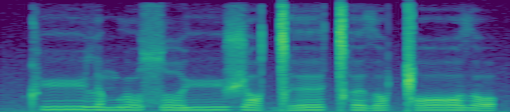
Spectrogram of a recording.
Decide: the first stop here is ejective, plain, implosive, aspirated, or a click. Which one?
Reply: aspirated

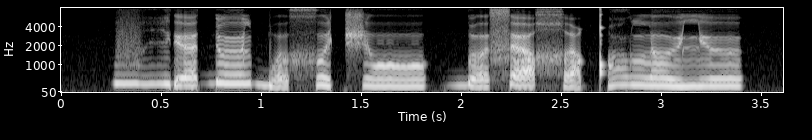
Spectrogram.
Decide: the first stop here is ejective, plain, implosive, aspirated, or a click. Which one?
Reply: implosive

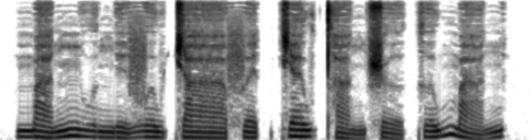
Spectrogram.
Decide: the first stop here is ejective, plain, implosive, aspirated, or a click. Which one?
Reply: plain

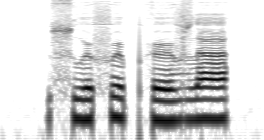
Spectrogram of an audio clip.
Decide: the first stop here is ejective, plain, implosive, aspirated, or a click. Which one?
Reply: aspirated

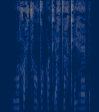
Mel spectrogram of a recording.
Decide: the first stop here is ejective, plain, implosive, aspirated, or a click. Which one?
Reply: aspirated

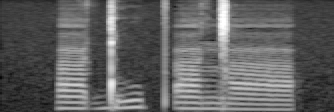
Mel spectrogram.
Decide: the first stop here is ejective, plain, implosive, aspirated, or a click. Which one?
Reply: click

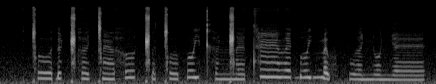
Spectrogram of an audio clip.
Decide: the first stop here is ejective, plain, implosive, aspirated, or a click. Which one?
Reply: click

